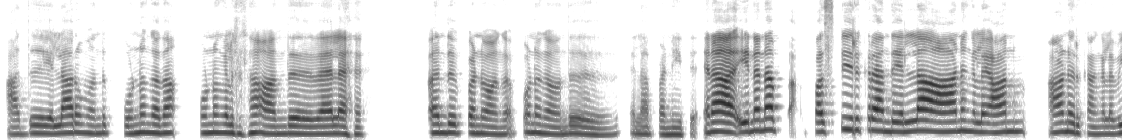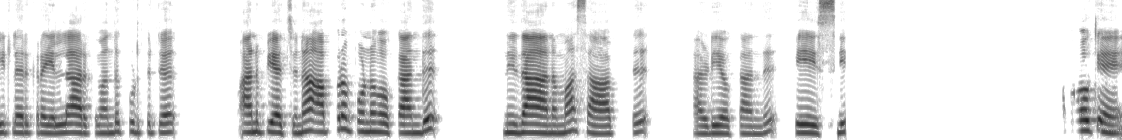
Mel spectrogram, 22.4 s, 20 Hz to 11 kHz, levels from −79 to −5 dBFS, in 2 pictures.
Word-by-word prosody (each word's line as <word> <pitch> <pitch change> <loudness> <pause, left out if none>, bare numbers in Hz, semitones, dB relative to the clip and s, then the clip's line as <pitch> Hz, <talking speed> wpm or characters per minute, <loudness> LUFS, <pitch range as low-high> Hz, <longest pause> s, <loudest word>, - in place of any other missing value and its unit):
அது 165 +3 -10 0.2
எல்லாரும் 200 +2 -1
வந்து 190 +1 -7 0.2
பொண்ணுங்க 200 +2 -2
தான் 200 0 -2 0.2
பொண்ணுங்களுக்கு 200 -3 -2
தான் 205 -2 0
அந்த 175 +1 -3 0.3
வேலை 180 0 +2 0.9
வந்து 200 0 0 0.2
பண்ணுவாங்க. 175 -3 -2 0.2
பொண்ணுங்க 200 -4 -3
வந்து 180 +3 -5 0.6
எல்லாம் 85 -1 -8
பண்ணிட்டு 160 -1 -6
ஏனா, 225 +2 +6 0.3
என்னன்னா 250 +3 +4 0.4
ஃபர்ஸ்ட் 220 +3 -2
இருக்கிற 265 -1 -1
அந்த 230 -1 -2
எல்லா 250 +2 +4 0.2
ஆணுங்கள, 230 -2 0 0.2
ஆண் 225 +1 -1 0.4
ஆண் 220 0 0
இருக்காங்கல்ல 170 -3 -6
வீட்டில 200 0 -2
இருக்கிற 195 0 -6
எல்லாருக்கும் 195 -1 +1
வந்து 210 +3 -4
குடுத்துட்டு 205 -1 -4 0.8
அனுப்பியாச்சுன்னா, 210 0 +2
அப்புறம் 245 +3 -1
பொண்ணுங்க 220 -1 +1
உட்காந்து 200 +4 +3 0.8
நிதானமா 200 +1 +5
சாப்ட்டு. 180 +3 -1 0.6
அப்படியே 185 +1 -1
உட்காந்து 180 +2 -6 0.3
பேசி 200 +1 +2 2.4
ஓகே 245 -3 +4
200 Hz, 105 wpm, -25 LUFS, 185-220 Hz, 2.4 s, ஏனா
